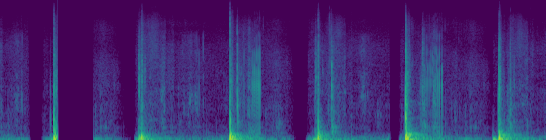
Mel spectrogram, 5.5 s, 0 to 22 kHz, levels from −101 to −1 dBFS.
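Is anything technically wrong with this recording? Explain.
Yes. A playback stall runs from 0.58 to 0.94 s: the sound halts abruptly for about 360 ms, likely because the player starved or blocked, a longer gap than a brief dropout.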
